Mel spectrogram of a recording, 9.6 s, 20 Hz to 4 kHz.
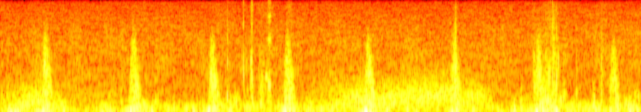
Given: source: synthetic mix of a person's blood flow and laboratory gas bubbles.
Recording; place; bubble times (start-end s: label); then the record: Doppler ultrasound of blood flow; subclavian vein
3.36-3.46 s: bubbles
3.62-3.82 s: bubbles
3.85-4.10 s: bubbles
4.29-4.37 s: bubbles
7.98-8.06 s: bubbles
8.12-8.50 s: bubbles
8.62-8.67 s: bubbles
From the record:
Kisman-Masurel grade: 221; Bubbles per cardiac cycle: several, 3 to 8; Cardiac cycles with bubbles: 10 to 50%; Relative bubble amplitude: barely perceptible (0.100 to 0.250); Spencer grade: 2 (many but less than half of the cardiac periods contain bubble signals, singularly or in groups); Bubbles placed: anywhere in the cardiac cycle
